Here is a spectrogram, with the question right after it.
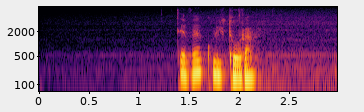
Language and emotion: Russian, neutral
